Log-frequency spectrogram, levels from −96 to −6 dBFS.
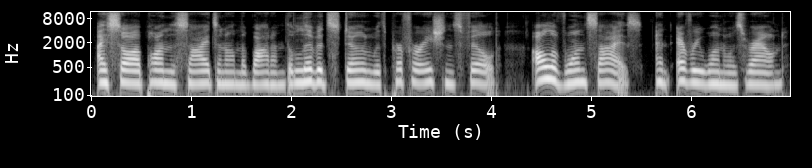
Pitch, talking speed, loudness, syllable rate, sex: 200 Hz, 205 wpm, -21 LUFS, 5.8 syllables/s, female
